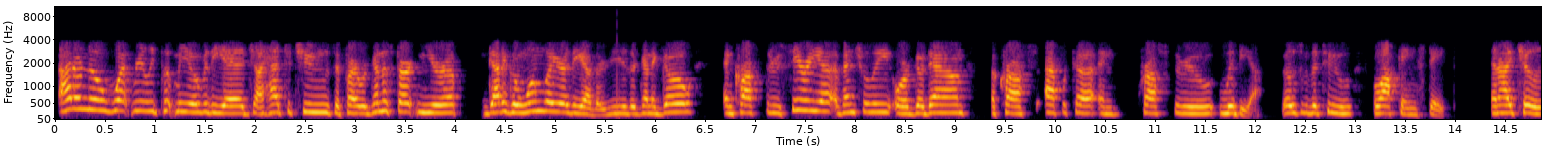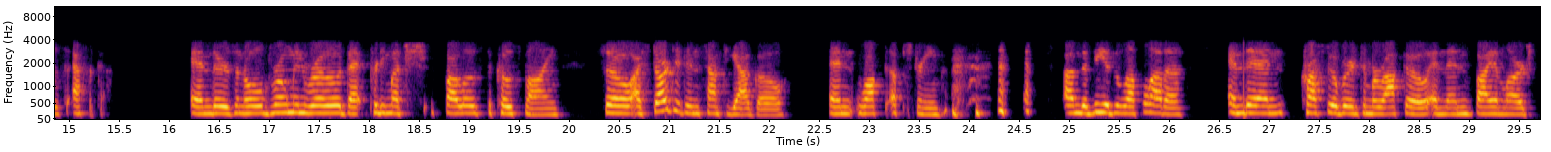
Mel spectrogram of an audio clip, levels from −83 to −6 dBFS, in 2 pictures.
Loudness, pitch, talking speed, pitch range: -21 LUFS, 215 Hz, 195 wpm, 200-230 Hz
